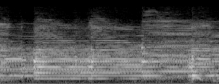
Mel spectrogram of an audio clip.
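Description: Music: a single note from a sitar-like plucked string instrument, held steady for over a second.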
